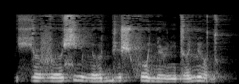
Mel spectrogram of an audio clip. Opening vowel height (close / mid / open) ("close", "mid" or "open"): mid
